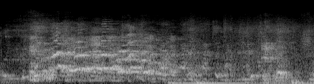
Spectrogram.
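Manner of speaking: high-pitched sinister giggle; creepy high clown laugh. Acted. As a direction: cackle like a horror clown.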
